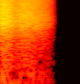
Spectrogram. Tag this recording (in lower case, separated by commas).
music, percussion, rattle (instrument), musical instrument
